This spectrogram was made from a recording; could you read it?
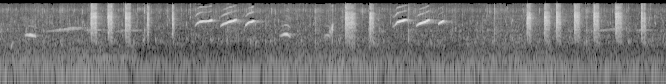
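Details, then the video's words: White-rumped shama 'kretekan' lure song meant to provoke: repeated loud clicks with paired high falling whistled notes and a low whistle. "Pancingan murai trotol memancing emosi bunyi gacor variasi kretekan keras murai trotol"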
